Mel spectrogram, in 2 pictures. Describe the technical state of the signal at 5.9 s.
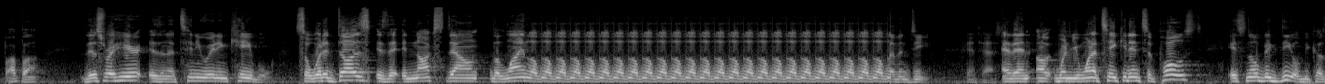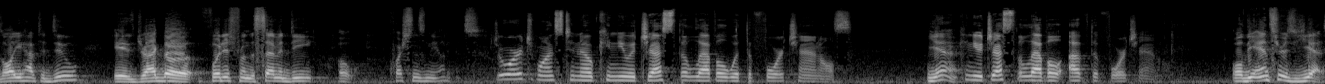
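At 5.9 s the signal is caught in a broken-record loop that runs from 5.42 s to 8.90 s. A fragment of about 144 ms repeats identically, back to back, some two dozen times, producing a rapid mechanical stutter at roughly seven cycles per second. The likely cause is a stalled player, encoder or stream that kept resending the last buffered fragment. Whatever audio belonged in that stretch is missing rather than delayed.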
